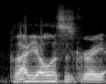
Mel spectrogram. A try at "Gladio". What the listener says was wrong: Why the fuck do you keep calling Gladio? It's Gladio. The Olus is silent. This is Gladio.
